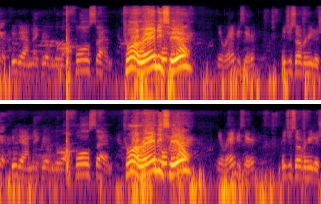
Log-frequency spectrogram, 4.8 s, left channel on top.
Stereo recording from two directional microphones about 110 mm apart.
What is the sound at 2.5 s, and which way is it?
Speech, 50° left (ahead or behind).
